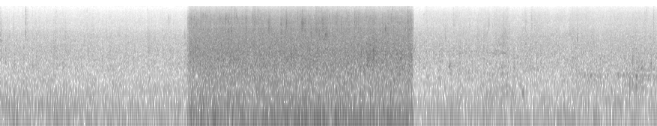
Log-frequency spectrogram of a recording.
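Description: Heavy rain pouring steadily, loud for about three seconds in the middle, with a soft hiss of rain before and after.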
